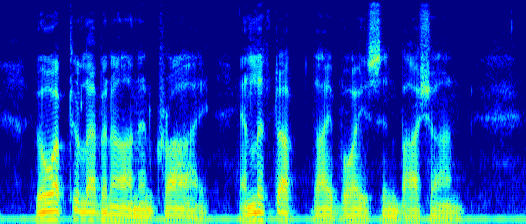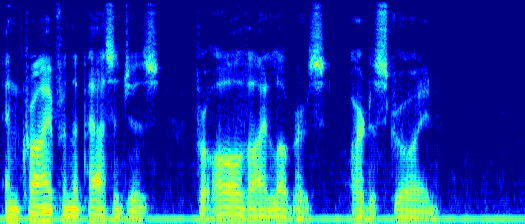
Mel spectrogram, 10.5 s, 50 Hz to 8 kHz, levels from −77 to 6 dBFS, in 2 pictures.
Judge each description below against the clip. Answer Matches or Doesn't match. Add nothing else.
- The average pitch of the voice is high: Doesn't match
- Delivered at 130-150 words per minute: Matches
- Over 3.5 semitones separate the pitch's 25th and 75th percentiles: Matches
